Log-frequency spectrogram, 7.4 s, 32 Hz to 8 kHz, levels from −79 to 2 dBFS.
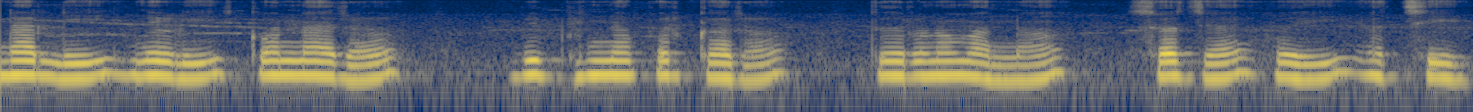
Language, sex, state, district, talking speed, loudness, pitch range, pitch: Odia, female, Odisha, Malkangiri, 75 wpm, -16 LUFS, 180-200 Hz, 195 Hz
